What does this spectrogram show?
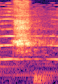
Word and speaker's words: qi: Chi is pronounced s Qi is not q but Chi which means breath air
